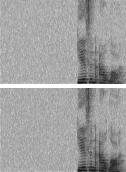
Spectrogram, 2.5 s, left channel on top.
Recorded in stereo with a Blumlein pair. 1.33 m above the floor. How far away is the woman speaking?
About 0.7 m.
